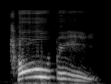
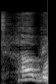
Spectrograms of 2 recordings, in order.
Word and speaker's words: Toby: Toby. That's right. Not Tubby. Not Tubby. Toby.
